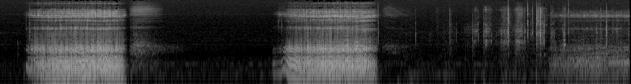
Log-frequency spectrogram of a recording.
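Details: An aunt visiting for Thanksgiving snoring heavily: two very loud, harsh, rattling snores on breathing in, about four seconds apart, then quieter rustling; heavy snoring.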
